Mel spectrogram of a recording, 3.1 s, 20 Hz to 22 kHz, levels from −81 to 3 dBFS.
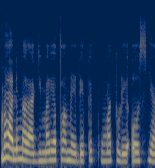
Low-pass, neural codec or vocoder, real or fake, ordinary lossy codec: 19.8 kHz; codec, 44.1 kHz, 2.6 kbps, DAC; fake; none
